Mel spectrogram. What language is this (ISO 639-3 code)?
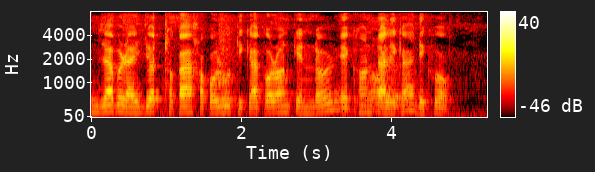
asm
